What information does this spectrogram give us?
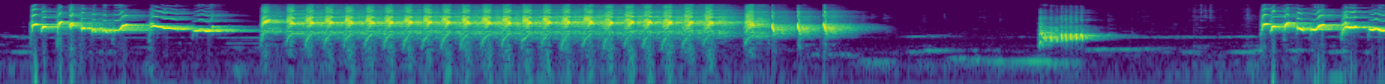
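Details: Cucak ijo singing in a loud, nonstop ngeplong gacor style: descending whistled notes, then a long fast buzzy trill of repeated notes lasting about four seconds, a short lower phrase, and a return of bright, rapidly varied whistling.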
